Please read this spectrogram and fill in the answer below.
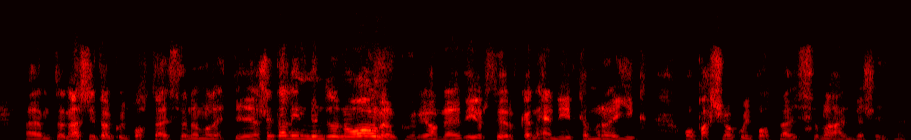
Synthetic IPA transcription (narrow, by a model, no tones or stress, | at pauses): əːmdənasɪdaɡwɪɨbɔd̥aɨθənəmlˠɛd̥ɨaɬɪdaninmɪndənoːlˠmɛwnɡwɪɾjɔnɛðirθɪrvɡ̥ənhɛnɪd̥̚kʰəmreɨɡ | ɔbaʃɔɡwɪbɔd̥aɨθəmlˠaːɨnvɛɬɨdnɛ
